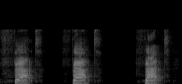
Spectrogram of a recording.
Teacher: your vocal chords do not start vibrating until you get to the vowel sound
